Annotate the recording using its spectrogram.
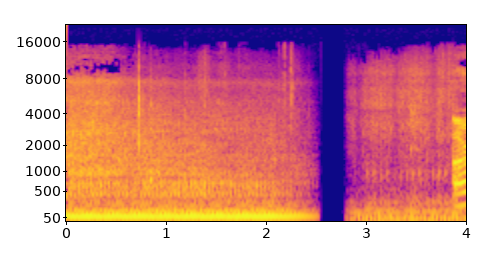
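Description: Engine running steadily with a loud, deep hum; about two and a half seconds in it cuts off abruptly, and after a brief gap a quieter vehicle engine runs on.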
